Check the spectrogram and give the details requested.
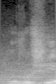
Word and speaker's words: ఋషి: కురు అంటారు, ఋషి అంటారు, రూ కాదు అది రి, అట్లా రావాలి ఉచ్చారణ. మరి దాని స్థానం మూర్ధ.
